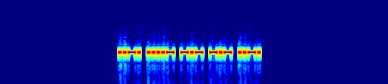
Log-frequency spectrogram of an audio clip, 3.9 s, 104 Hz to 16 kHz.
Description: Morse code, heard as a keyed tone, about 50 wpm, 700 Hz. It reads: F4KKF
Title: DXCC-100 Call Signs - 5 Characters - Repeated 2x - 50wpm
